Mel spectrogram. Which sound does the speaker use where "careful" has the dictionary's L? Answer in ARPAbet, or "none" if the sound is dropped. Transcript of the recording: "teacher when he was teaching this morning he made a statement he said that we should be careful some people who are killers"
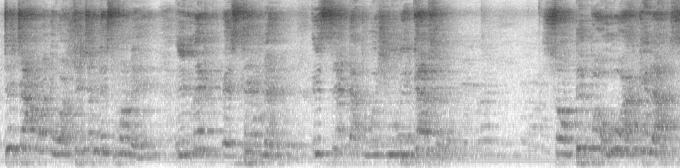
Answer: N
